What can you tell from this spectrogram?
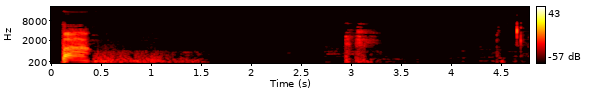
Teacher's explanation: ओष्ठ स्पर्शी व्यंजन अल्पप्राण अघोष वर्ण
